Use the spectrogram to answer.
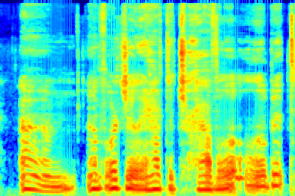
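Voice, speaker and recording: Somewhat breathy, a woman speaks at a moderate pace with a dry, close sound and no echo. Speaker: book vlogger. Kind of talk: casual vlog talk. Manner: animated.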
